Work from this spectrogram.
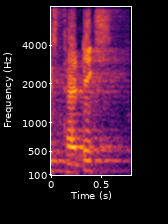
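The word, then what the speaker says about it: aesthetics: ए ई है, इसमें capital E निकलेगा क्योंकि इसमें आर नहीं। इसको बोलेंगे एस्थेटिक्स। इसमें आर आ गया तो क्या बोलेंगे?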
